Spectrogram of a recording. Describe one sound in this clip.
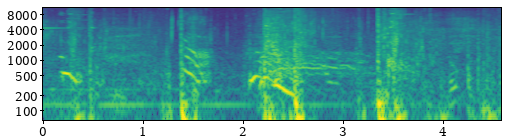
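A wooden bat strikes a body with heavy thuds.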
